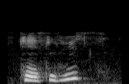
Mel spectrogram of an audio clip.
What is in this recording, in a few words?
"kesselhuss", alsace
